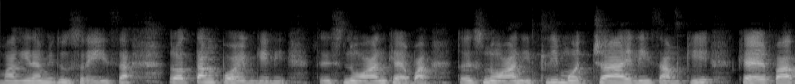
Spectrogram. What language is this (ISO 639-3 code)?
kok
